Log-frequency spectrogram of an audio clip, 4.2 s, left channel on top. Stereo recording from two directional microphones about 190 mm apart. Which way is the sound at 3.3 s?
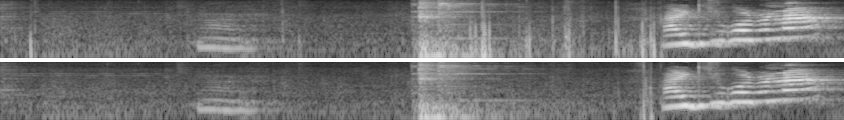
25° right (ahead or behind).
